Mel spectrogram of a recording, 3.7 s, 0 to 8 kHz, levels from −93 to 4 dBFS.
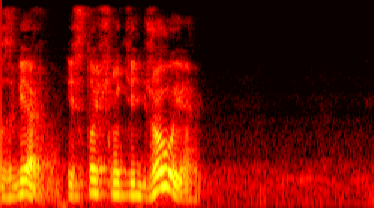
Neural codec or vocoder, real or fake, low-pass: codec, 16 kHz, 8 kbps, FunCodec, trained on LibriTTS, 25 frames a second; fake; 7.2 kHz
